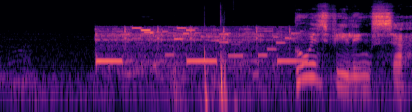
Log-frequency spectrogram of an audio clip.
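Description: A rapid electronic beeping plays from a laptop speaker.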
